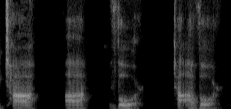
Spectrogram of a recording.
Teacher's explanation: Modern Hebrew pronounces a bait without a dagesh as a V sound.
